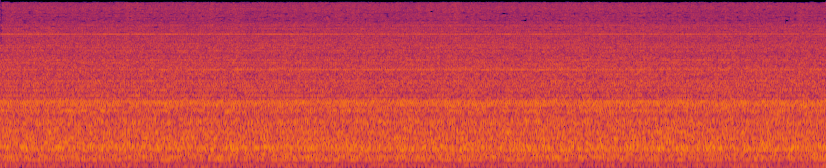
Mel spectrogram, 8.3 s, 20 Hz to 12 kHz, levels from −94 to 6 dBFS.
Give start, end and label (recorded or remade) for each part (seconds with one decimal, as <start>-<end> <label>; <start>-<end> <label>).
0.0-8.3 recorded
